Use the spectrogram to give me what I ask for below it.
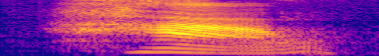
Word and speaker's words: how: What about how? We pronounce it with an aspirated H, and we often find it in simple questions like, how are you?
